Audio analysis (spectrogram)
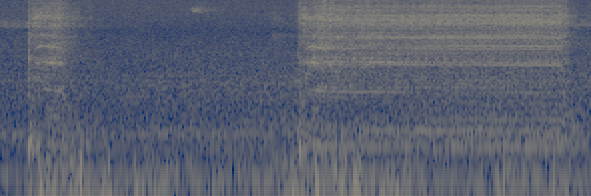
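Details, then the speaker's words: LS-swapped Jaguar XJ-S, before first start, pump jumpered to prime and bleed the fuel system: high steady electric whine holds about two seconds then cuts off; fuel pump priming normally, fuel reaching the rail. "yep there it is [Music] yep there's the fuel you can hear it"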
